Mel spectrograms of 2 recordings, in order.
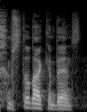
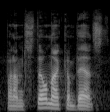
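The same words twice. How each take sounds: First: Coughing through the words after choking on coffee; coffee down the wrong pipe, coughing. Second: Said in the usual way. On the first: Real, not acted. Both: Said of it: "Coffee went down the wrong way".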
